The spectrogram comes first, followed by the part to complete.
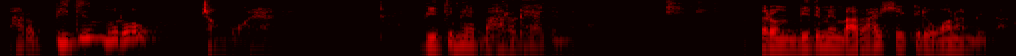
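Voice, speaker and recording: Husky preacher quizzing his congregation. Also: medium pitch, lively intonation, a little fast, long pauses, dark tone, muffled recording. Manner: quizzes the congregation with fill-in questions; repeats "hallelujah" and "right?". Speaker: pastor. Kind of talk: Sunday sermon. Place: church sanctuary.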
